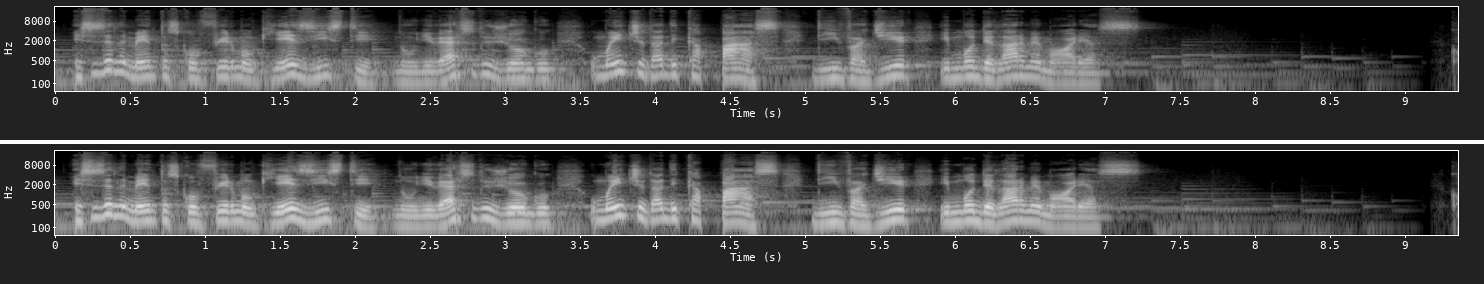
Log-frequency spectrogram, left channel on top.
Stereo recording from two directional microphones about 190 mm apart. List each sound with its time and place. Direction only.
0.1 s speech: 25° right (ahead or behind)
